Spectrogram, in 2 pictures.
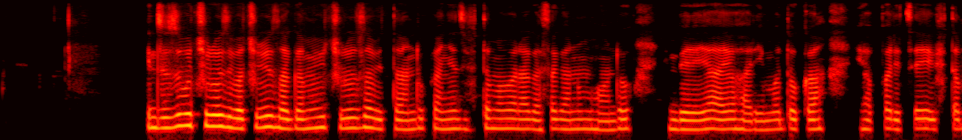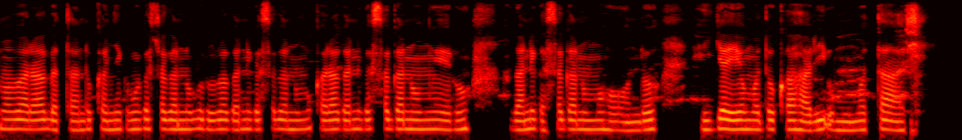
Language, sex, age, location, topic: Kinyarwanda, female, 25-35, Musanze, finance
